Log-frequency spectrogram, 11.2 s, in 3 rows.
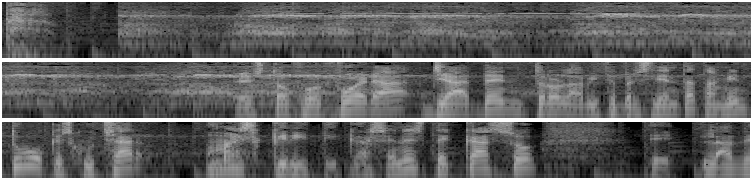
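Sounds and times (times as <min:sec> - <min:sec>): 
shrill steady whistle or alarm-like tone: 0:00.6 - 0:07.5
crowd of protesters shouting and chanting: 0:00.6 - 0:08.2
speech: 0:04.9 - 0:11.2.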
